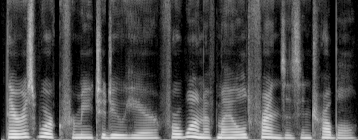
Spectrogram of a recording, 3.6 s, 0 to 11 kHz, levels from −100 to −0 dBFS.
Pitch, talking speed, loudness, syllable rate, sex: 225 Hz, 285 wpm, -18 LUFS, 6.1 syllables/s, female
